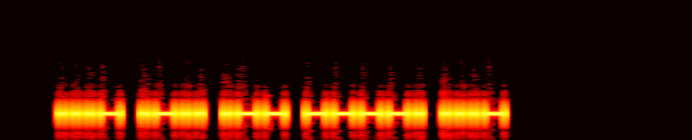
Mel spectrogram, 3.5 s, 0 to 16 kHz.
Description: Morse code, heard as a keyed tone, about 36 wpm, 700 Hz. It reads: VLW9V
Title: Code Groups - 5 Letter:Numbers - 35wpm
